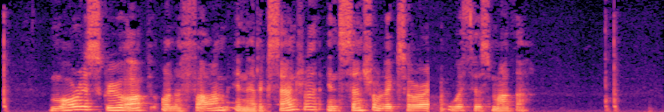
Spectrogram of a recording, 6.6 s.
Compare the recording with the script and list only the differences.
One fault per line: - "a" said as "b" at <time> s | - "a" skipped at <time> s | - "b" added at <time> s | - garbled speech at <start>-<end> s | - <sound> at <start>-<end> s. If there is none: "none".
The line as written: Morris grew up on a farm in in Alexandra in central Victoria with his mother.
- "in" skipped at 2.5 s
- dropout at 4.3-4.4 s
